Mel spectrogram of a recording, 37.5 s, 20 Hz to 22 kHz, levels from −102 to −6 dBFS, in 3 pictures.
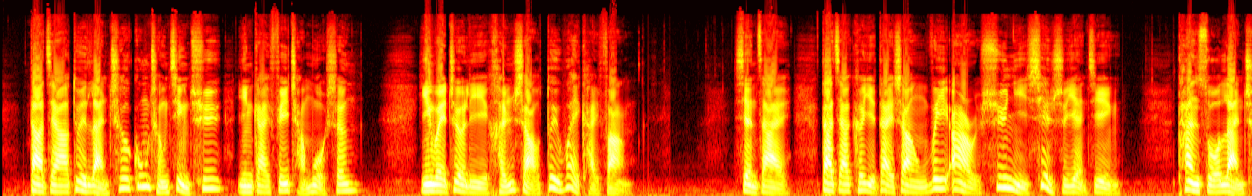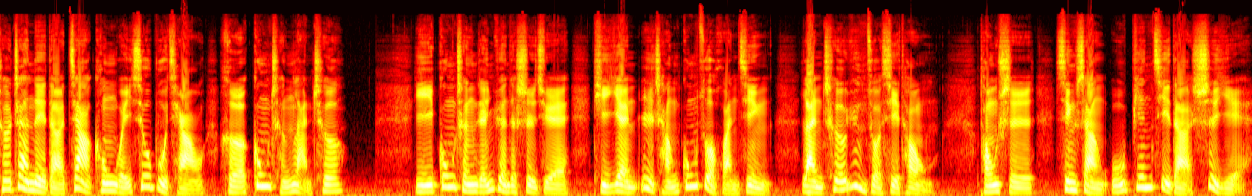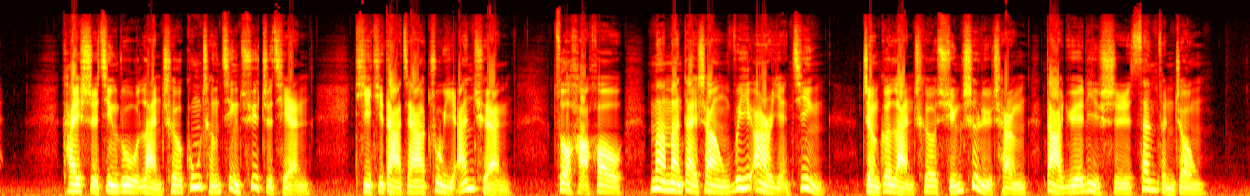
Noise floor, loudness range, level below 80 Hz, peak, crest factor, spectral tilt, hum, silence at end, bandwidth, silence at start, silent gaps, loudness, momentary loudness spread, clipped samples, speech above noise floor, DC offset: -50 dBFS; 3 LU; -48 dBFS; 0 dBFS; 14 dB; -4.5 dB/octave; none; 0.45 s; 16.5 kHz; 0.3 s; none; -14 LUFS; 8 LU; 0.1%; 35 dB; under 0.1%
